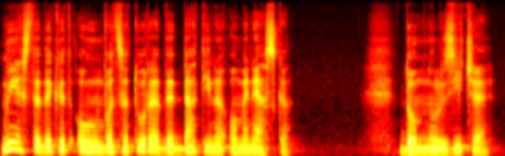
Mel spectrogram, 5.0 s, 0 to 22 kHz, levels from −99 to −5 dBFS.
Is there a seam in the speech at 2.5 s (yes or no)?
no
